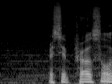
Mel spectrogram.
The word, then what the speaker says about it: reciprocal: Reciprocal goes soft C, hard C.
